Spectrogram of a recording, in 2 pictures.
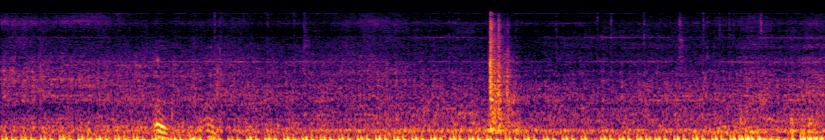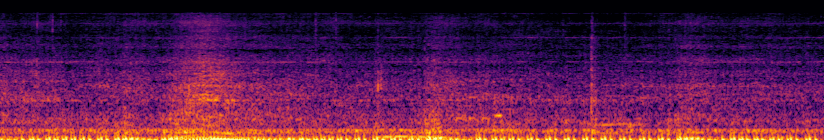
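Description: Small motorcycle engine idling steadily, with a single sharp click about four seconds in.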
